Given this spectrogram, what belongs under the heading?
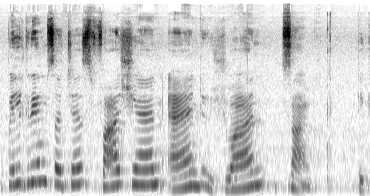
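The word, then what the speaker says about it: Faxian: The Pilgrim such as फाशियन एंड ह्यूआनत्सांग, ठीक है ना, फाशियन यू कैन से फायन, एंड यहाँ पे शुएनज़ांग यू कैन से वानज़ांग, ठीक है, प्रोनाउंसिएशन में भी डिफर, राइट?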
